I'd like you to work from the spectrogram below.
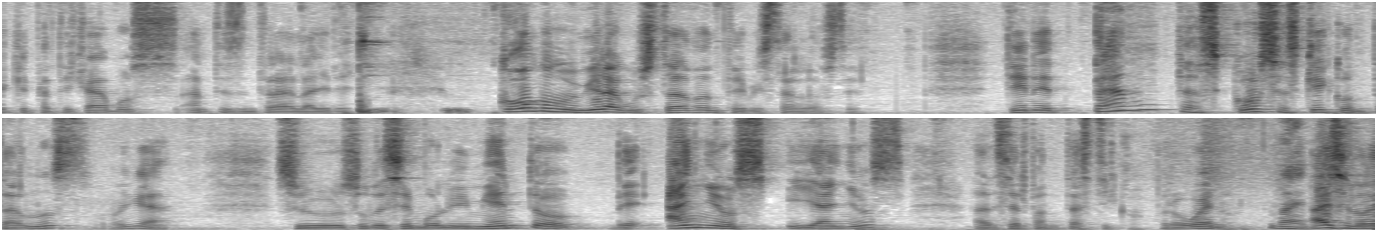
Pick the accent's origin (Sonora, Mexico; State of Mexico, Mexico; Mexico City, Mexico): State of Mexico, Mexico; Amecameca; pues soy de aquí de Amecameca y como muchos ignoramos lo que pasa en Amecameca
